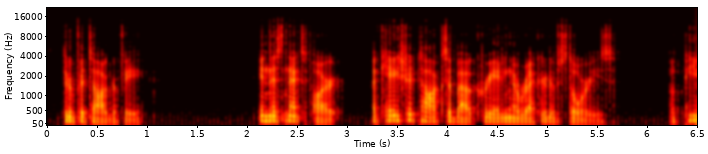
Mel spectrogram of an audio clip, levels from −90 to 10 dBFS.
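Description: From start to finish the speech carries a fast, rough flutter, a tremolo pulsing around 30 times a second and swinging by about 60 dB. This is overlap-add ripple: frames were windowed and rejoined with overlaps that fail to sum to constant gain, so level dips every frame.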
